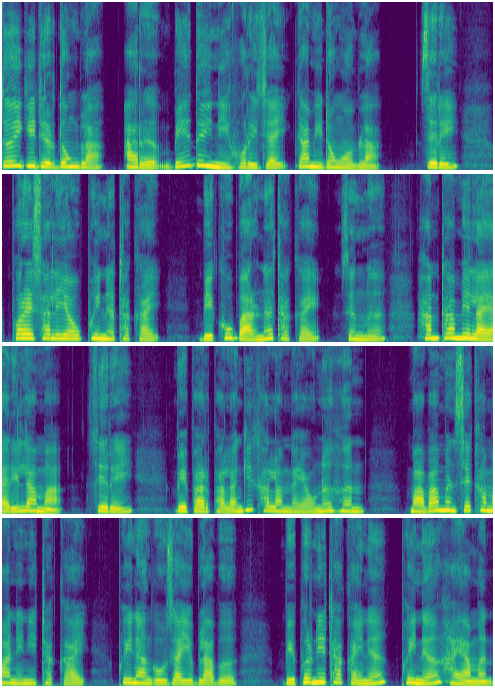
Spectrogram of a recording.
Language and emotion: Bodo, neutral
